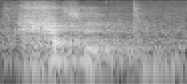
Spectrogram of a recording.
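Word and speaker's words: חסד: It's the word hesed. It's actually pronounced like you're hacking something up, right? Hesed.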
